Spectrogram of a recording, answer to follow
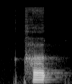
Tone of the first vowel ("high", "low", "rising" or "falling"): high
